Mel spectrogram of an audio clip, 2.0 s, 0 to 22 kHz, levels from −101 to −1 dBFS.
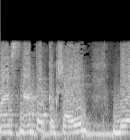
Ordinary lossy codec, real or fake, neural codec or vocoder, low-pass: none; real; none; 7.2 kHz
